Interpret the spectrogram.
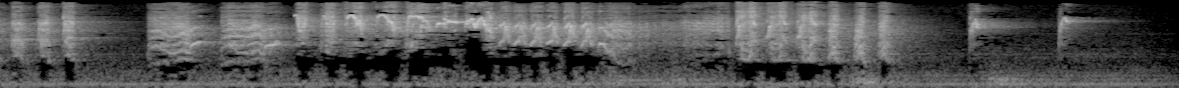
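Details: Hooded siskin, northeastern Brazilian type, singing a training and warm-up song: quick high chirps leading into a sustained buzzy twittering trill, a series of rapid clipped notes, then two isolated sharp high calls, over a low hum.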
